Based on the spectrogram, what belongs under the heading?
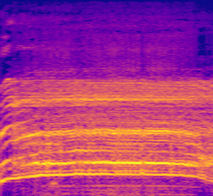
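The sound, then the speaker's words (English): A voice imitates a woman screaming as loud as she could while grabbing a man, one loud, sustained "ah!" holding a steady, strained, fairly high pitch for about two seconds before cutting off. “She was grabbing him and going, ah! Like as loud as she could”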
